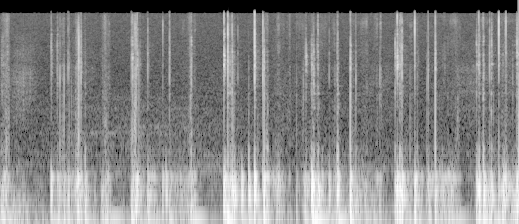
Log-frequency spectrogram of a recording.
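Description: Long nails scratch and tap the metal mesh grille on the head of a black USB condenser microphone. The result is a dense run of muffled, boomy thumps and rubbing scrapes, heavy in the low end, with short bright clicks and brief pauses between bursts.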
